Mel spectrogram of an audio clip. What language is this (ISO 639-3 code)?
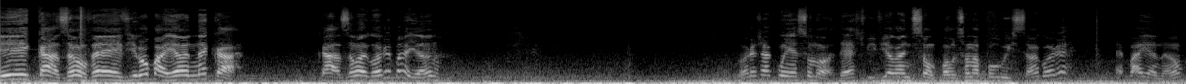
por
